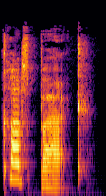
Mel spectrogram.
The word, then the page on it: cutback: British English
